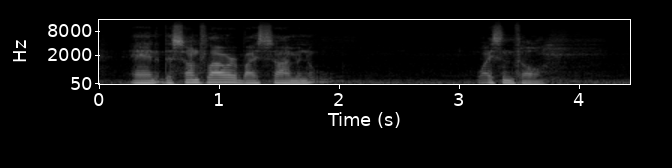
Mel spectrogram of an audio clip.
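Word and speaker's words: Wiesenthal: Is there a comment and maybe a correct pronunciation? Dr. Lavin, I have a question. Orthinthal. Visenthal.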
